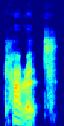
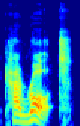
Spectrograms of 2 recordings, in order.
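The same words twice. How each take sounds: First: The second vowel is reduced to a schwa. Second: The second vowel is a full, strong vowel. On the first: The speaker calls it right. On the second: The speaker calls it wrong.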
